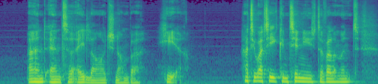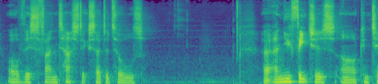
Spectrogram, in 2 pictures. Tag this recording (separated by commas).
Speech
